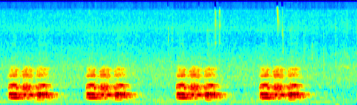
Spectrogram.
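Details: Normal vocal resonance.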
